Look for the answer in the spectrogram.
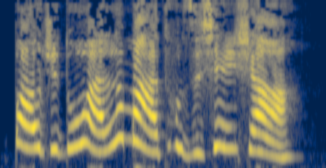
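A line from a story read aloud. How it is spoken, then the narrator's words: Loud call downstairs. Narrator (Chinese): 冲着楼下大声喊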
